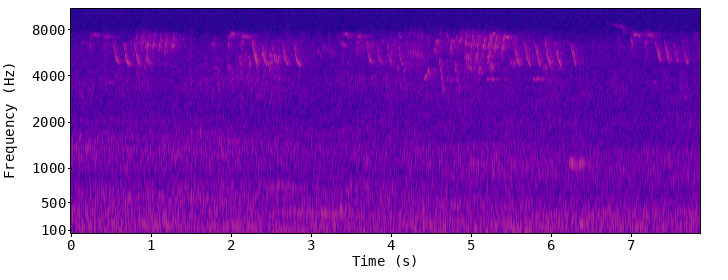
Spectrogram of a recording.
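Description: Songbirds singing: short phrases of quick, high down-slurred notes, one phrase every second or so, over a faint steady background noise.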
